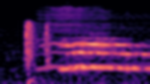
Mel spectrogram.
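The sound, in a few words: cat meow sound effect played in Scratch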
